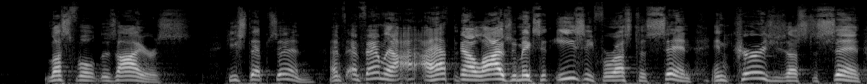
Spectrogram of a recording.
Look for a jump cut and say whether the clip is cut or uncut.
cut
